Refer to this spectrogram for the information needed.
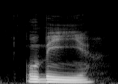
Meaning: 1. to obey (+ à a person) 2. to obey, to follow (+ à a rule or instruction)
- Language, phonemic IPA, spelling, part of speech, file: French, /ɔ.be.iʁ/, obéir, verb, Fr-obéir.ogg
